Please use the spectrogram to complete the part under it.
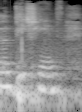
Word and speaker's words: Laodiceans: I'm going to start over because he just gave me the pronunciation. Okay, Lord. And unto the angel of the church of the Laodiceans. That's what he said. Laodiceans. Because the O is silent.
